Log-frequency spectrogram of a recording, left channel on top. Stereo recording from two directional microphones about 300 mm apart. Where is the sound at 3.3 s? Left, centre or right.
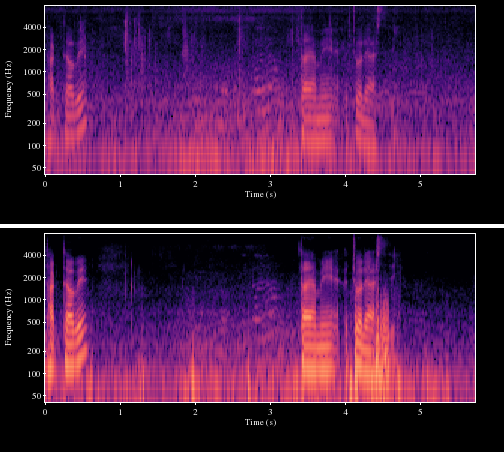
Right.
